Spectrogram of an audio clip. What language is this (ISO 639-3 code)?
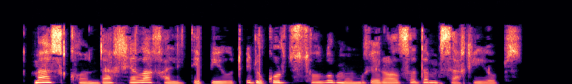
kat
